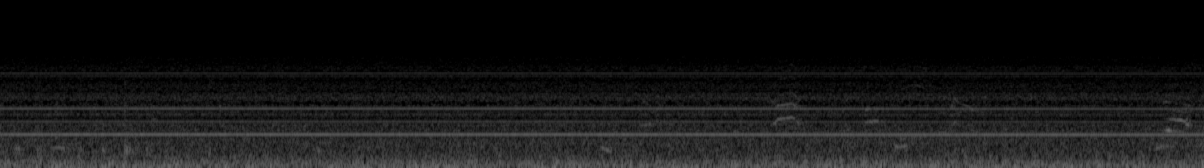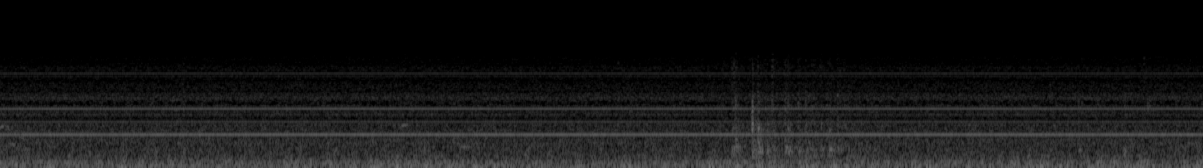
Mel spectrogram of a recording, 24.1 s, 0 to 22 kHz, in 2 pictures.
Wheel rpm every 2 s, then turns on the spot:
0, 0, 0, 0, 0, 0, 0, 0, 0, 0, 0, 0.
none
